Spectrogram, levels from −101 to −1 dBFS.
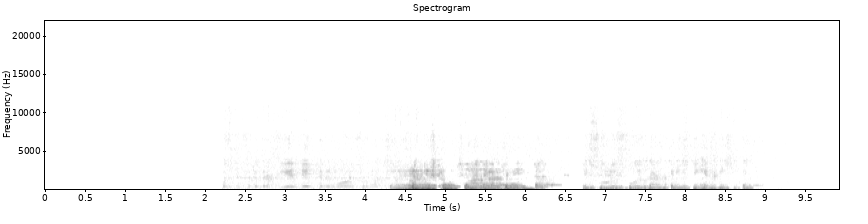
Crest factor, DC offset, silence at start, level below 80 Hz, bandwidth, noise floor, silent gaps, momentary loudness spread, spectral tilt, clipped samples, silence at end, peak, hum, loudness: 24 dB; under 0.1%; 2.25 s; -86 dBFS; 11 kHz; under -90 dBFS; none; 10 LU; -7.5 dB/octave; under 0.1%; 1.1 s; -42 dBFS; none; -60 LUFS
